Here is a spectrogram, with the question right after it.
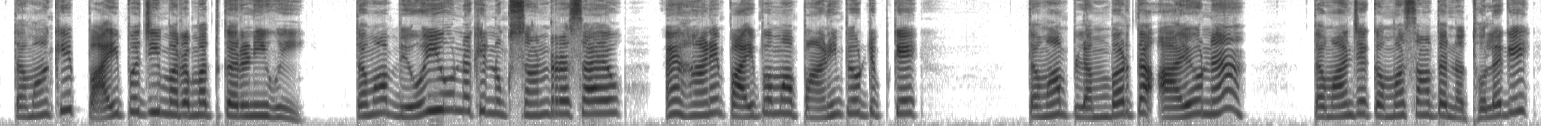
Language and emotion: Sindhi, angry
